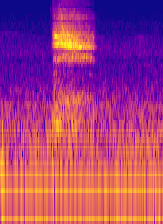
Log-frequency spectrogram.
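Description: A man's short breathy exhale, a hiss about half a second long, over a low steady electrical hum.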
